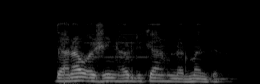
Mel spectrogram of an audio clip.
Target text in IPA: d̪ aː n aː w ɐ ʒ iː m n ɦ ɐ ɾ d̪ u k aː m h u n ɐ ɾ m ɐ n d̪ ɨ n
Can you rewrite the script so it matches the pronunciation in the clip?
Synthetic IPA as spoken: d̪ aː n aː w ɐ ʒ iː n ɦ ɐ ɾ d̪ u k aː n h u n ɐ ɾ m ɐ n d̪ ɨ n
